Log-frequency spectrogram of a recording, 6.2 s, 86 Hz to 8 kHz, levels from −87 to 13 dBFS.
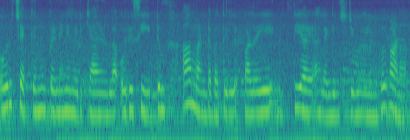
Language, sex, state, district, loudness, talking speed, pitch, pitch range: Malayalam, female, Kerala, Kozhikode, -16 LUFS, 135 wpm, 210 Hz, 200-225 Hz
